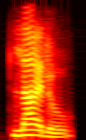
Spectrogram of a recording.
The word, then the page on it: Lilo: Indian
